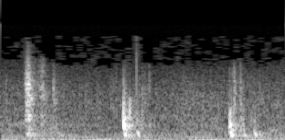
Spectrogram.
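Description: household object, front door opening

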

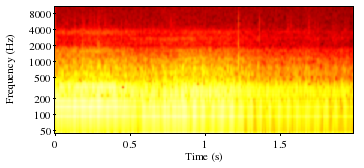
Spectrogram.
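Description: vehicle, car driving past

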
